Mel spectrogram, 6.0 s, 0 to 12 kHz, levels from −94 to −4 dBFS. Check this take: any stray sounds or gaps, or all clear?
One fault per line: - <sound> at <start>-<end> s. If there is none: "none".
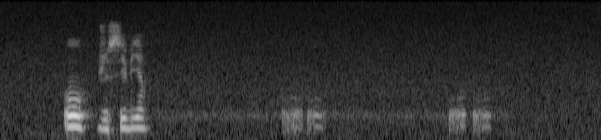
- laugh at 2.8-3.3 s
- laugh at 4.5-4.9 s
